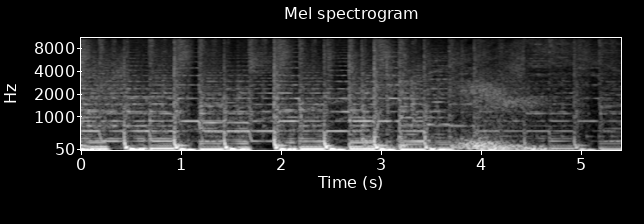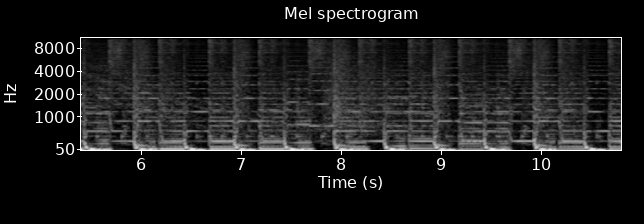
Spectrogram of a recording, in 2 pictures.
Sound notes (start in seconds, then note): 3.1 scene whooshing; 6.1 bright upbeat music continues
